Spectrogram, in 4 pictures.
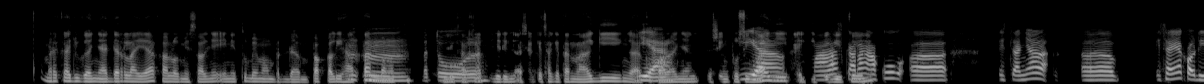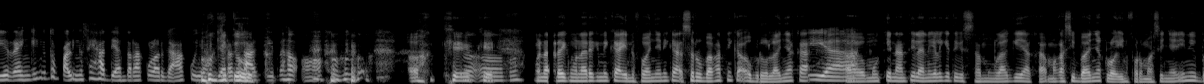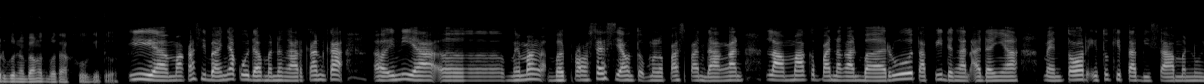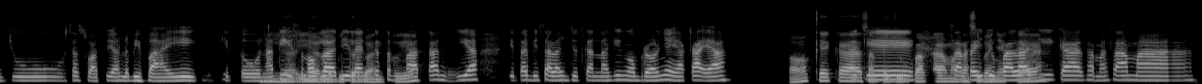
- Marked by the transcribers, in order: tapping; other background noise; in English: "di-ranking"; laughing while speaking: "Oh"; chuckle; laughing while speaking: "oke"; chuckle
- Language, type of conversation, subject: Indonesian, podcast, Siapa yang membantumu meninggalkan cara pandang lama?
- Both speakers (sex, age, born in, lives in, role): female, 45-49, Indonesia, Indonesia, guest; male, 35-39, Indonesia, Indonesia, host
